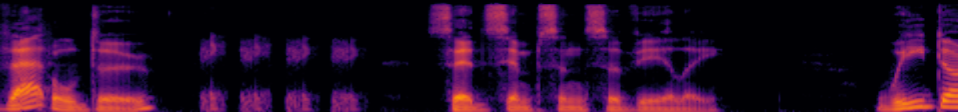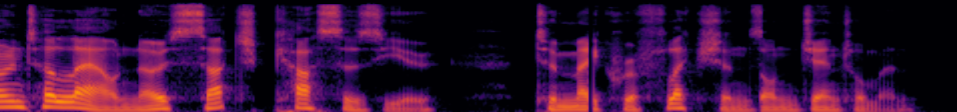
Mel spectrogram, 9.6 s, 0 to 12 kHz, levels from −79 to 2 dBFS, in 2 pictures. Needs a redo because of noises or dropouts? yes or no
yes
